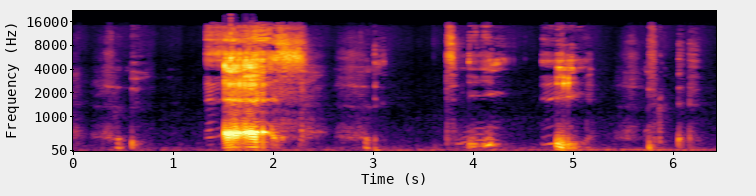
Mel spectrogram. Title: Burping the ABC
